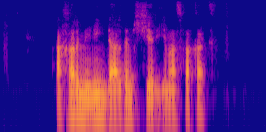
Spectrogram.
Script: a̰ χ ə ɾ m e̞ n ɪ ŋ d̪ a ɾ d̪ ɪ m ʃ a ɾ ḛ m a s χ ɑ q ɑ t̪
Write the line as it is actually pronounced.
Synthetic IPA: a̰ χ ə ɾ m e̞ n ɪ ŋ d̪ a ɾ d̪ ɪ m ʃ e ɾ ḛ m a s f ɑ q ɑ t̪

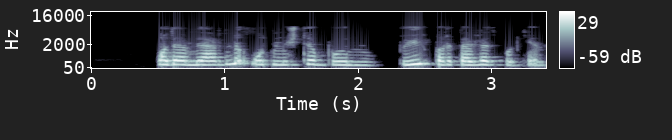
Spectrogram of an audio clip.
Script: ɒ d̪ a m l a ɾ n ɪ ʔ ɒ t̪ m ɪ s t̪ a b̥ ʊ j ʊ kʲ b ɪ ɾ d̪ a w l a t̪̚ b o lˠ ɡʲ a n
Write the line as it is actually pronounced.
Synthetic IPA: ɒ d̪ a m l a ɾ n ɪ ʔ o t̪ m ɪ ʃ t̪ a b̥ ʊ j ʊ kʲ b ɪ ɾ d̪ a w l a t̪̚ b o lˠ ɡʲ a n

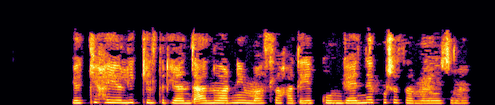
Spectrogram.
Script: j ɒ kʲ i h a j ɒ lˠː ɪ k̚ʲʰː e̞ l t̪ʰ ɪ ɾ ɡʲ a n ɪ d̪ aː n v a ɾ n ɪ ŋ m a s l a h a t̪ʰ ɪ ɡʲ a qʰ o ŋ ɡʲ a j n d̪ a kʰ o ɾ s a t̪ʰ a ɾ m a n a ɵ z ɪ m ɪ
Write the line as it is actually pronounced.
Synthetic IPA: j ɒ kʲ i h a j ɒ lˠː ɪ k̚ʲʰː e̞ l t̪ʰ ɪ ɾ ɡʲ a n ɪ d̪ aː n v a ɾ n ɪ ŋ m a s l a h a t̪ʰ ɪ ɡʲ a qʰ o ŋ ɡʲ a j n d̪ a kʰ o ɾ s a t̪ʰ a ɾ m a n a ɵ z ɪ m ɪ

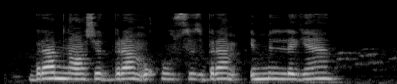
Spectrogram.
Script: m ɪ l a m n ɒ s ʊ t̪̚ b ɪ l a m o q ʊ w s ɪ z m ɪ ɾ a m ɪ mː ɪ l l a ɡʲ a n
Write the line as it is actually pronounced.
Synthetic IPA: b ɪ ɾ a m n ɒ ʃ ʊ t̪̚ b ɪ ɾ a m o q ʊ w s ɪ z b ɪ ɾ a m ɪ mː ɪ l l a ɡʲ a n

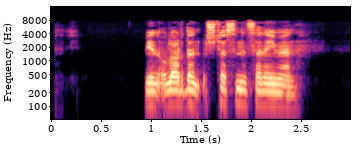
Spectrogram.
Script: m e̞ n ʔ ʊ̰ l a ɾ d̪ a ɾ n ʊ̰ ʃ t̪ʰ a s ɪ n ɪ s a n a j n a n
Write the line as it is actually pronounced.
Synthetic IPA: m e̞ n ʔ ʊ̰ l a ɾ d̪ a n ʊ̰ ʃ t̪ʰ a s ɪ n ɪ s a n a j m a n

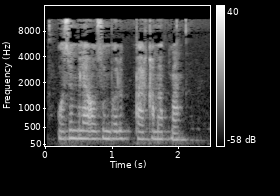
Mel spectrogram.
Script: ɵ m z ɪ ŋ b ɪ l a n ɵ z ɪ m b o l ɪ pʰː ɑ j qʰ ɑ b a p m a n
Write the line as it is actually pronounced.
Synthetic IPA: ɵ z ɪ m b ɪ l a n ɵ z ɪ m b o l ɪ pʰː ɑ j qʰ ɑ m a p m a n

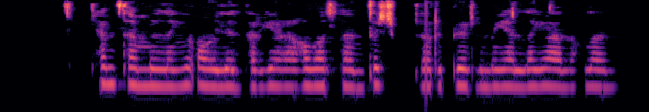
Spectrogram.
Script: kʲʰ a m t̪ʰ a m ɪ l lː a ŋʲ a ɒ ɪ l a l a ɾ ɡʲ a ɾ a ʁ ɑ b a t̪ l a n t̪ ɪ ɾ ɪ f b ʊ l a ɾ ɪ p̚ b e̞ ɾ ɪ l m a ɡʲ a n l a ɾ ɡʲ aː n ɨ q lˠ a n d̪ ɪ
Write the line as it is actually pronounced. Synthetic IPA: kʲʰ a m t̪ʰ a m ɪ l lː a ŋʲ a ɒ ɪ l a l a ɾ ɡʲ a ɾ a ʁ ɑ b a t̪ l a n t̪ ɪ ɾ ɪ ʃ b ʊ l a ɾ ɪ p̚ b e̞ ɾ ɪ l m a ɡʲ a n l a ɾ ɡʲ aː n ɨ q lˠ a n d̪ ɪ

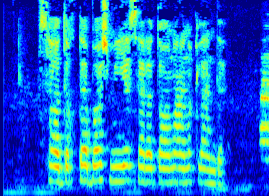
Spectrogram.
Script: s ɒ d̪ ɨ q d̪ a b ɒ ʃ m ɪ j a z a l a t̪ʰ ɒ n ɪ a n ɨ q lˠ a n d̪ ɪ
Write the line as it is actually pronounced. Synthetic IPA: s ɒ d̪ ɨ q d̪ a b ɒ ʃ m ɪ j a s a ɾ a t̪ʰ ɒ n ɪ a n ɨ q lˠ a n d̪ ɪ

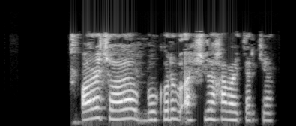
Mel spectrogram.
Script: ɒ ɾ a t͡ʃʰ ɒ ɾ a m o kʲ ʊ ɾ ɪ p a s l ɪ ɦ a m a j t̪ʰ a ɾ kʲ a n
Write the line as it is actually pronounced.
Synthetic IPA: ɒ ɾ a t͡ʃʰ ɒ ɾ a b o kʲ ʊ ɾ ɪ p a ʃ l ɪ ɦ a m a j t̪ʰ a ɾ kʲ a n

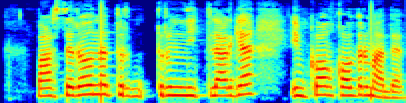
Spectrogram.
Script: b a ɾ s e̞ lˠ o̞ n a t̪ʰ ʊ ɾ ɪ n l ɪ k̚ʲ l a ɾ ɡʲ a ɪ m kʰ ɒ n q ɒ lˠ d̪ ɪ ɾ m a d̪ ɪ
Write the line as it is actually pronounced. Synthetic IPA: b a ɾ s e̞ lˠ o̞ n a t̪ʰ ʊ ɾ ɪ n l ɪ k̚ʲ l a ɾ ɡʲ a ɪ m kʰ ɒ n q ɒ lˠ d̪ ɪ ɾ m a d̪ ɪ

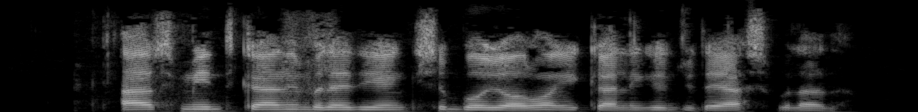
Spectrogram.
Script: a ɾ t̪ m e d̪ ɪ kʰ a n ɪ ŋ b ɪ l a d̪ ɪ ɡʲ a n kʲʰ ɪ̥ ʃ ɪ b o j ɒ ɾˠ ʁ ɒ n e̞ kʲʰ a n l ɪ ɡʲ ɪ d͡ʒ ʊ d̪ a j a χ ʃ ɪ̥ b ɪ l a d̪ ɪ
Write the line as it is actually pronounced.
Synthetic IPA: a ɾ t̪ m e d̪ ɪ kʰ a n ɪ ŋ b ɪ l a d̪ ɪ ɡʲ a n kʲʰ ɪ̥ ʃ ɪ b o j ɒ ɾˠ ʁ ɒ n e̞ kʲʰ a n l ɪ ɡʲ ɪ d͡ʒ ʊ d̪ a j a χ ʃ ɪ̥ b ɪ l a d̪ ɪ

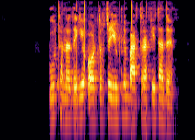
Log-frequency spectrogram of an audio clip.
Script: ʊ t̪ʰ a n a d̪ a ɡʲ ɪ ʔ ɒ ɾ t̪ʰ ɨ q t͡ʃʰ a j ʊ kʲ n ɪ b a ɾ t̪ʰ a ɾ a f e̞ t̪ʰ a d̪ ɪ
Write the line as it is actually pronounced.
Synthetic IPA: ʊ t̪ʰ a n a d̪ a ɡʲ ɪ ʔ ɒ ɾ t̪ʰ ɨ q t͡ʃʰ a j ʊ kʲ n ɪ b a ɾ t̪ʰ a ɾ a f e̞ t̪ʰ a d̪ ɪ

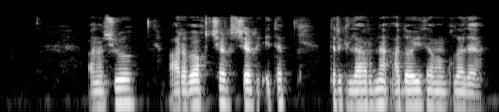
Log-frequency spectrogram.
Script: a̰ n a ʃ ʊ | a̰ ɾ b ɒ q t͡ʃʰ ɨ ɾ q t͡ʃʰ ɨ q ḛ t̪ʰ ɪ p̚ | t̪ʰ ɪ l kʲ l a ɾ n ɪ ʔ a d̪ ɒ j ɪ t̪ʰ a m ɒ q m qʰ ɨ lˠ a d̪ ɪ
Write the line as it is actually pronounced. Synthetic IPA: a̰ n a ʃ ʊ | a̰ ɾ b ɒ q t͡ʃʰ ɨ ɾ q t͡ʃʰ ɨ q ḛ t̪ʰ ɪ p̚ | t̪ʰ ɪ ɾ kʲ l a ɾ n ɪ ʔ a d̪ ɒ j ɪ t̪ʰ a m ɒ m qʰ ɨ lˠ a d̪ ɪ

